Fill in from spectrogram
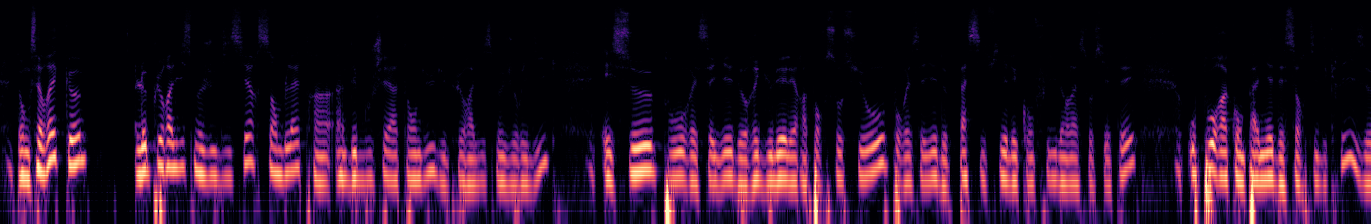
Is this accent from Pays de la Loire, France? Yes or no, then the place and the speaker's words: no; Bordeaux, Nouvelle-Aquitaine, France; je suis bordelais, l'ancien doyen de la faculté de droit de Bordeaux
